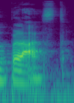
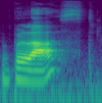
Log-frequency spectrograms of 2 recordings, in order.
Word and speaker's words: blast: I just know we're gonna have a blast. So, am I saying it correctly or not? Not. So, I'm not tensing my a enough here. So, I'm saying blast, but I should be saying blast, blast.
